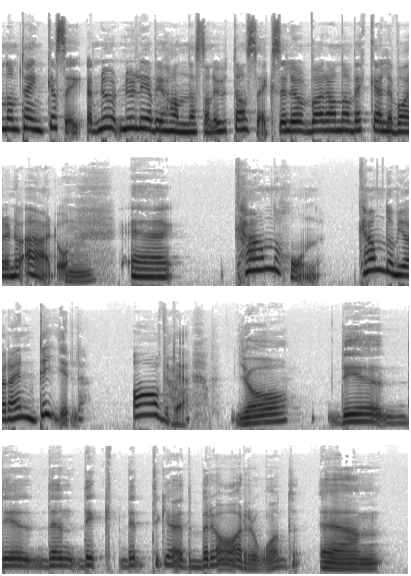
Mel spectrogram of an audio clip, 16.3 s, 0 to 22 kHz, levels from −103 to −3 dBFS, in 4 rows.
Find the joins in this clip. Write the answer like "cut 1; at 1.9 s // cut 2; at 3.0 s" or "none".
cut 1; at 10.2 s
